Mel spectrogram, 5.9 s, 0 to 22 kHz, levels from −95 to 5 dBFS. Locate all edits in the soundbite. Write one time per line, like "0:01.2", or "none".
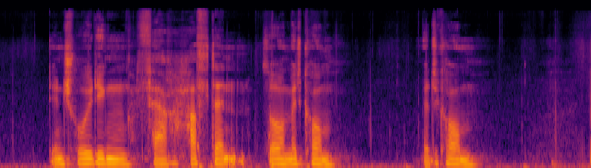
0:02.5
0:04.1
